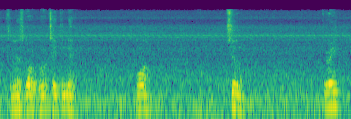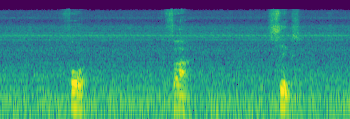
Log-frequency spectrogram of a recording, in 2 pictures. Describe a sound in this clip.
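A man says short words close by, one at a time with pauses between them.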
